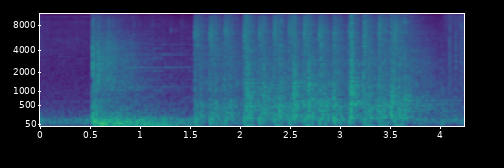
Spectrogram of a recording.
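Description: Grenade blast followed by rapid bursts of automatic gunfire in the APB Reloaded shooter game, a loud boom opening into dense, continuous rattling shots close by.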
